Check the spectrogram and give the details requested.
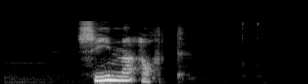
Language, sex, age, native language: Icelandic, male, 50-59, Icelandic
